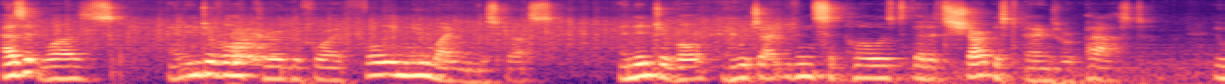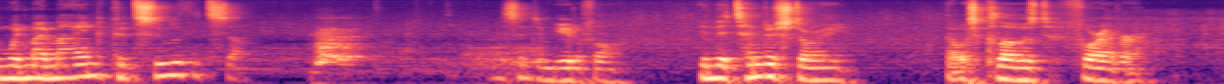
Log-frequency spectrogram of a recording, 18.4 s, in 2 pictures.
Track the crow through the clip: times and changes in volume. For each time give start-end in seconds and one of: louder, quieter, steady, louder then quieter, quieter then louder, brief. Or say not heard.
not heard.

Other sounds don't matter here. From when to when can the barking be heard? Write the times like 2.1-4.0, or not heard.
1.6-3.4, 11.5-13.3.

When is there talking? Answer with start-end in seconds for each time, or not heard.
0.0-11.0, 12.8-17.8.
